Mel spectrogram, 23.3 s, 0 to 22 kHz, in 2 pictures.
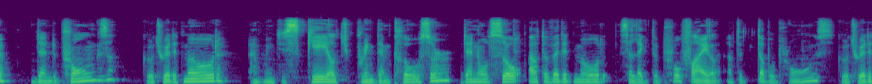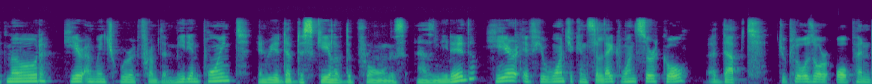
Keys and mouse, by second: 0.3 right click, 1.8 Tab, 2.5 middle click, 3.2 s, 6.9 Tab, 8.1 right click, 9.0 shift+middle click, 9.4 middle click, 10.7 Tab, 11.7 a, 12.9-14.0 drag, 17.7 click, 17.9 middle click, 18.1 shift+KP_7, 18.5 alt+a, 19.9 l, 21.3 alt+a, 22.6 middle click.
